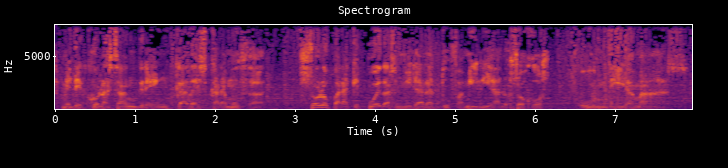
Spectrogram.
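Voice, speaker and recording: Audio drama: male actor as boastful, indignant soldier protagonist, Spain accent, deep voice with big swings in pitch. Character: proud, touchy male soldier hero of an unfinished story. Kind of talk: audio fiction acting.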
